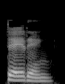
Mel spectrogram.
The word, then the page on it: dating: British English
